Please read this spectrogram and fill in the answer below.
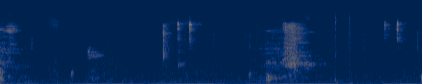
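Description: Near silence broken by a few faint clicks, a cluster about a second and a half in and another near the end: computer mouse clicks as a file is being opened on screen. A short soft hiss falls between them.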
